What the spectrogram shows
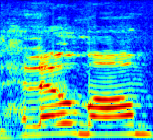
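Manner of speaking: very high-pitched fake British accent. Host making up a line for someone greeting Mom, in knockoff British accent.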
